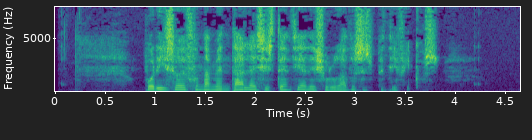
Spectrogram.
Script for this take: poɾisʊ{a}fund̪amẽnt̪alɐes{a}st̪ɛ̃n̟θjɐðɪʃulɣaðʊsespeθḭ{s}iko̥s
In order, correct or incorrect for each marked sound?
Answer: incorrect, incorrect, incorrect

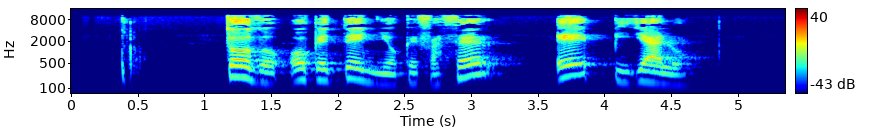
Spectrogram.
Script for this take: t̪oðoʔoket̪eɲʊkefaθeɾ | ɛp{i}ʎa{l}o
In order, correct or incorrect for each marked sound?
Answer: correct, correct

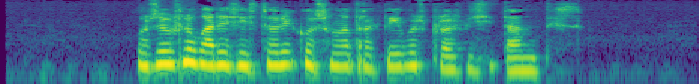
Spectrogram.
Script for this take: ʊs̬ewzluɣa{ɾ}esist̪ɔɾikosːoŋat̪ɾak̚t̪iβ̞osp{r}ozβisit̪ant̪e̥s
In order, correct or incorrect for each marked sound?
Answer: correct, incorrect

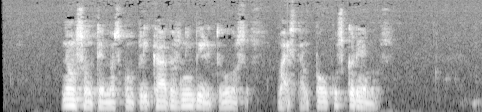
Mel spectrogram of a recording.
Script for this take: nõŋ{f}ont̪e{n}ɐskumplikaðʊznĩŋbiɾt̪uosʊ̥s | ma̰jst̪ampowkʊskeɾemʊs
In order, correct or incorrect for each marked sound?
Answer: incorrect, incorrect

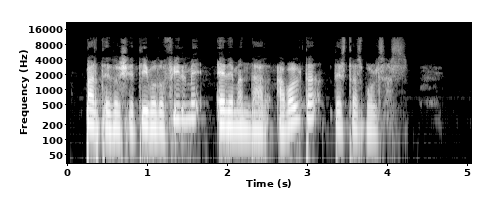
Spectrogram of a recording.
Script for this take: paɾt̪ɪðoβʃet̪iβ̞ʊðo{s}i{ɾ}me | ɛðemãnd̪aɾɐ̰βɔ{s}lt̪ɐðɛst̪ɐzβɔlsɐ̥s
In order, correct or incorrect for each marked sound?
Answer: incorrect, incorrect, incorrect

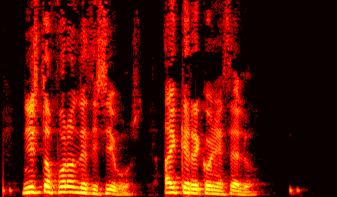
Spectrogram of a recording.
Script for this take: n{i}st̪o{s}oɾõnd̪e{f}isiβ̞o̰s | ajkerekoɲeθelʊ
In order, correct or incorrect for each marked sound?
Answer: correct, incorrect, incorrect

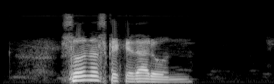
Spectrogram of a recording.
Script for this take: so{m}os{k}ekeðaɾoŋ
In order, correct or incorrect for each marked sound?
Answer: incorrect, correct

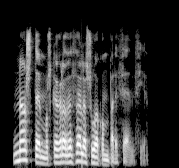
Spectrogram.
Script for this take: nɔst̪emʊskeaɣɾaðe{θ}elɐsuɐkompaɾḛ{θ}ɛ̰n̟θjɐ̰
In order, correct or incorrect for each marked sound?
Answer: correct, correct

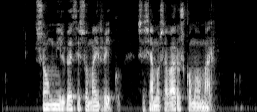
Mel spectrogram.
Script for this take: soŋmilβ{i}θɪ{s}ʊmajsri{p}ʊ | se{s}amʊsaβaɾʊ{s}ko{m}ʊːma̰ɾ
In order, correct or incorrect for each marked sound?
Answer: incorrect, correct, incorrect, incorrect, correct, correct

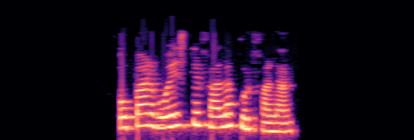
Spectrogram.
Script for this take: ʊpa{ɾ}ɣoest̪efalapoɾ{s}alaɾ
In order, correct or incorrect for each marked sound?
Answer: correct, incorrect

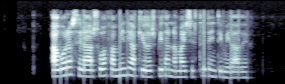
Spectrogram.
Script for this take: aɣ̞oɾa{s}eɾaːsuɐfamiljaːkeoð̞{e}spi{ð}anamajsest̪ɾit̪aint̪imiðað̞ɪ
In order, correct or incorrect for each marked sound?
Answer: correct, correct, correct

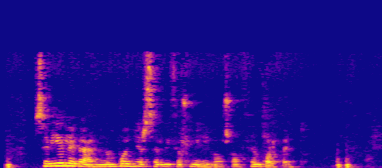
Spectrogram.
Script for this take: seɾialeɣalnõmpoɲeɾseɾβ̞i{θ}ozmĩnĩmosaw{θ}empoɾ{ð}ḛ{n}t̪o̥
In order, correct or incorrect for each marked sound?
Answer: correct, correct, incorrect, correct

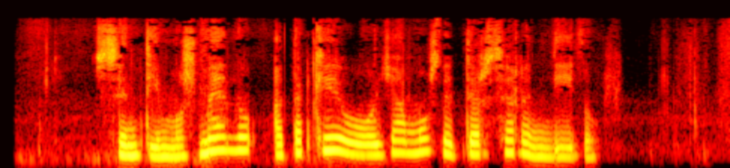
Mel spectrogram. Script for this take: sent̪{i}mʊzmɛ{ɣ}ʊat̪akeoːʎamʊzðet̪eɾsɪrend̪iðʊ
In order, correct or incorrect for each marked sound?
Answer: correct, incorrect

